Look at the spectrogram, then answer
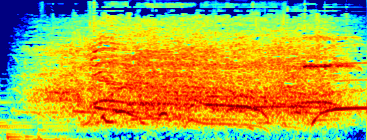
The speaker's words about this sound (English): That's the sound of fans celebrating as the Traverse City Pit Spitters win the Northwoods League Baseball Championship last week.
